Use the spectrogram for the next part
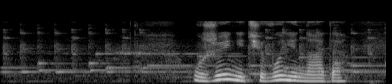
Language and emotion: Russian, neutral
